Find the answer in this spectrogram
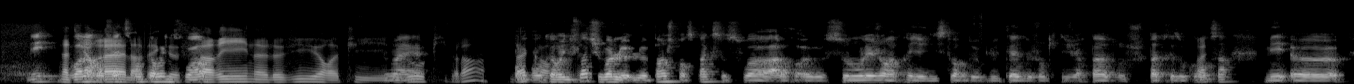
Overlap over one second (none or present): present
